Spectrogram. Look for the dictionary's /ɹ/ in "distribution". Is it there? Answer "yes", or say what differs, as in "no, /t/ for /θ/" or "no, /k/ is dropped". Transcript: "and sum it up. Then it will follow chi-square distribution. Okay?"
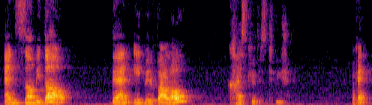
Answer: no, /ɹ/ is dropped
